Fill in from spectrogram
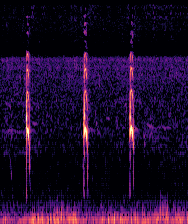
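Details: Grey francolin; call; attraction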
